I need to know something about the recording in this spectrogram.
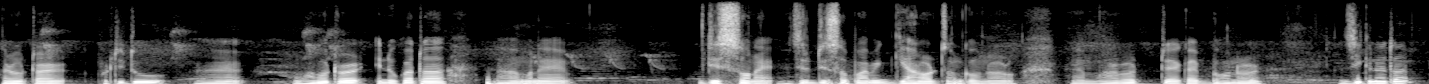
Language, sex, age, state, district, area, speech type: Assamese, male, 45-60, Assam, Darrang, rural, spontaneous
